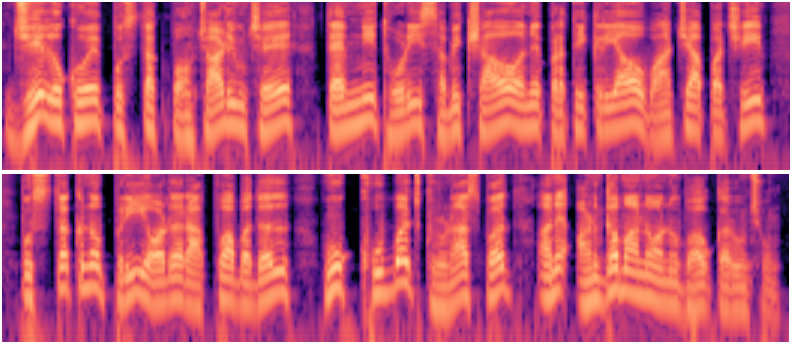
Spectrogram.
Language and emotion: Gujarati, disgusted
